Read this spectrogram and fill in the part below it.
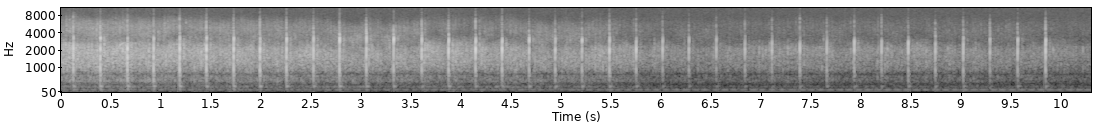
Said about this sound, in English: Well, I'd like for all of us home folk just to give the visitors a big round of applause this morning, saying thank you for coming today.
